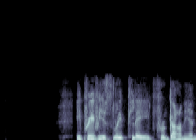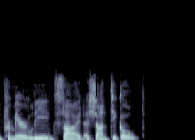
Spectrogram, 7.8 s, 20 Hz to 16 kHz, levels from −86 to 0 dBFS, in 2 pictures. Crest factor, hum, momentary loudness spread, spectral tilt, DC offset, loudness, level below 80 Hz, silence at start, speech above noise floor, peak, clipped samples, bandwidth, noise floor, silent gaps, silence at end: 20 dB; none; 7 LU; -5.5 dB/octave; under 0.1%; -20 LUFS; -64 dBFS; 1.3 s; over 70 dB; -2 dBFS; under 0.1%; 7.8 kHz; under -90 dBFS; 1.47-1.51 s; 1.2 s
